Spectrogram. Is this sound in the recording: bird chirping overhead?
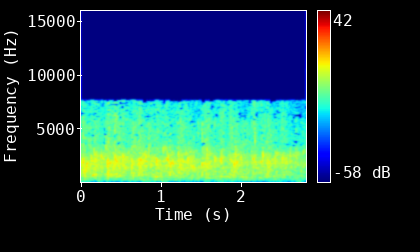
no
